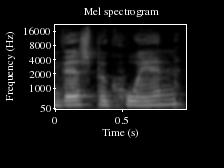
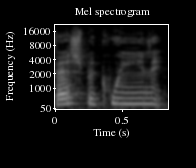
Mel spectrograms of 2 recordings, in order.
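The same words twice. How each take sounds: First: The last syllable does not sound like 'queen'. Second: The last syllable sounds like 'queen'. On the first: The speaker calls it wrong. "that is not the right way to pronounce it" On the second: The speaker calls it right. "There is Queen in the name"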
